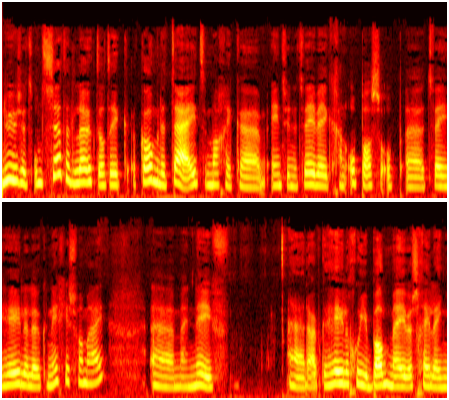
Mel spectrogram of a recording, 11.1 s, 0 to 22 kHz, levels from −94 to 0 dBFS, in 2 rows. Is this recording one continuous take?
yes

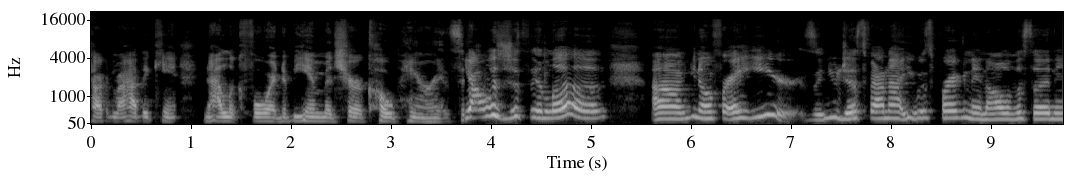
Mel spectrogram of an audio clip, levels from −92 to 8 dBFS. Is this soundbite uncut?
no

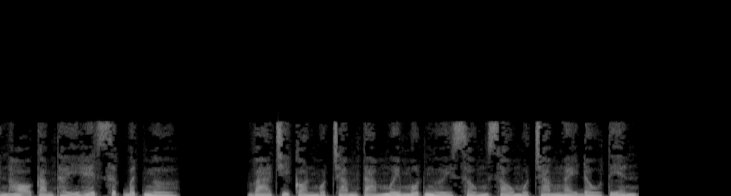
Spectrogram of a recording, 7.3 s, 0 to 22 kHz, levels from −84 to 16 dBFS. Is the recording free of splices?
no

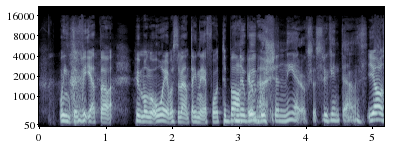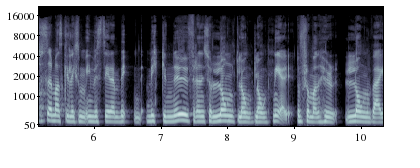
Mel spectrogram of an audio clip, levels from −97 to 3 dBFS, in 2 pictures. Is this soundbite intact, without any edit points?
yes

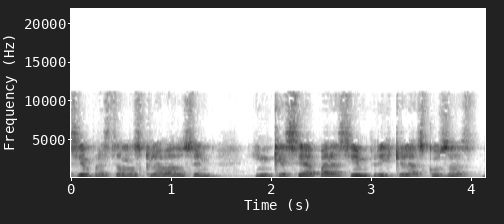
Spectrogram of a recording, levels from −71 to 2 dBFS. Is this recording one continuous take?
yes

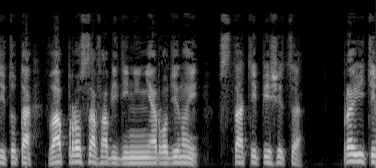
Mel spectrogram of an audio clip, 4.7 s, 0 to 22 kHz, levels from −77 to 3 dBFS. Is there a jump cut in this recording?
yes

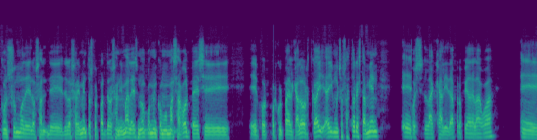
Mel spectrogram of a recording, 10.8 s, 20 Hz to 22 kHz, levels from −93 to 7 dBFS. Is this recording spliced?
yes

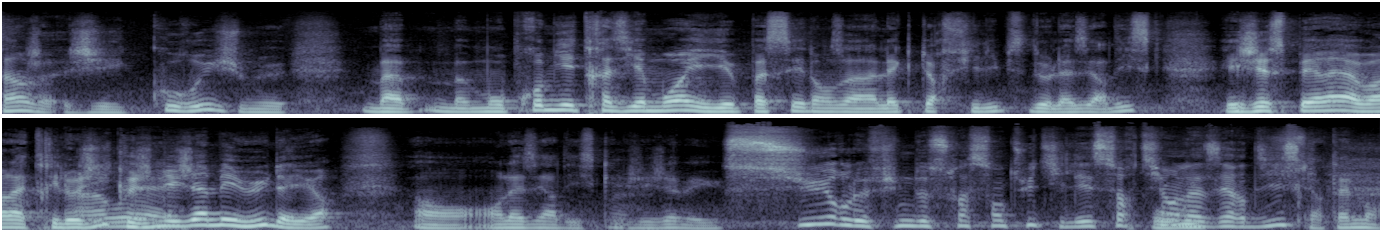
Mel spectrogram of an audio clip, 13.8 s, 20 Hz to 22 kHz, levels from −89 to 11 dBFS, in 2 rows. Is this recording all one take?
yes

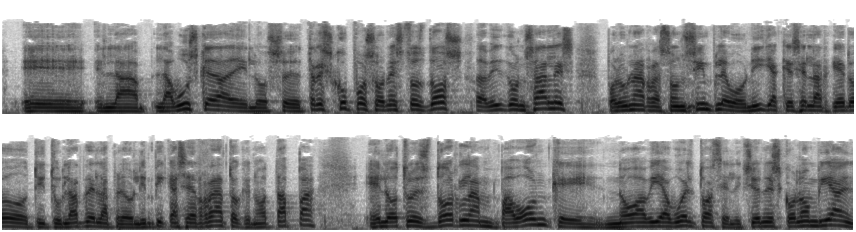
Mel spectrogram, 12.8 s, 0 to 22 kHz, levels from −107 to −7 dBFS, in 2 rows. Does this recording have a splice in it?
yes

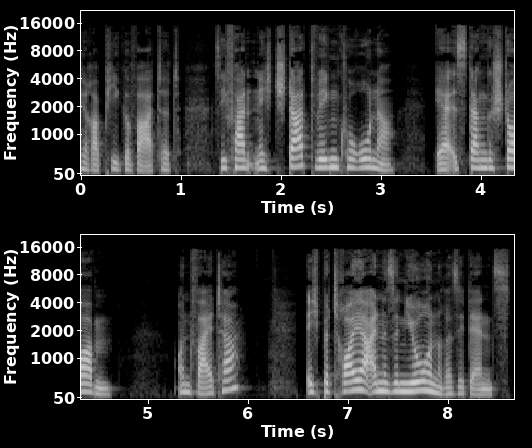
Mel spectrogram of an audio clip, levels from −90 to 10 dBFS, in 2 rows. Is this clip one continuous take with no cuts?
yes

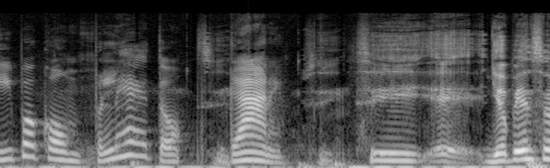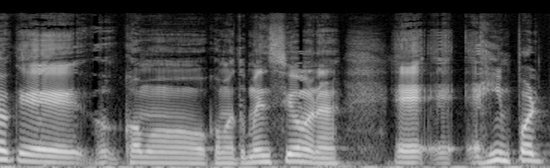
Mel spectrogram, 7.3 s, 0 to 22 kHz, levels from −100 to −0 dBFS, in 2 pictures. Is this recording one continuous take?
no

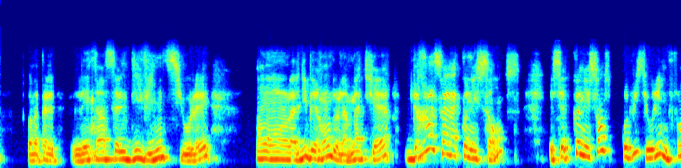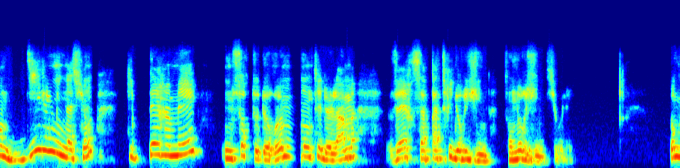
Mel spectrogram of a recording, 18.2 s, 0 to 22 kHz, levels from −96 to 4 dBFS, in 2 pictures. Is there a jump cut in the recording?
no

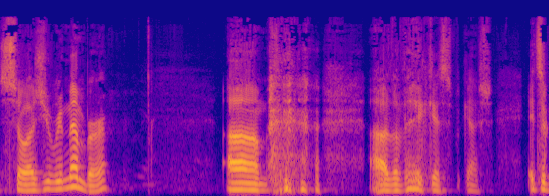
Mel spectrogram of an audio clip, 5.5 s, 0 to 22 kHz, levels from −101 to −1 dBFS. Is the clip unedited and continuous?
yes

